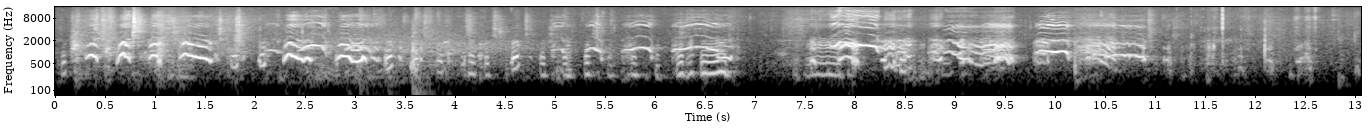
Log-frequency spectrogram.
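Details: Hungarian Vizsla puppies, fifteen days old with eyes just opened and making first walking attempts, whine in rising-falling squeals, many overlapping, coming in loud clusters separated by brief quieter gaps and clicking rustles.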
